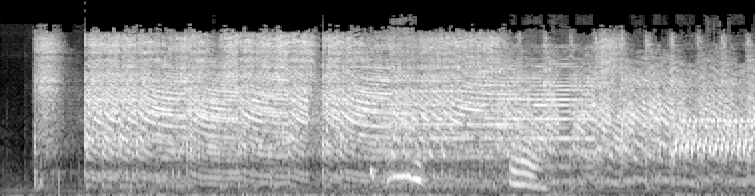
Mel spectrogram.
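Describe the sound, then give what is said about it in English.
A blaring, distorted MLG air horn sound honks out the Final Fantasy VII victory theme fanfare, loud and harsh with dense buzzy overtones, repeated bursts and sliding pitches, playing alone after a brief opening blast. “It's the victory theme, but it's only being played by the MLG air horn.”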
